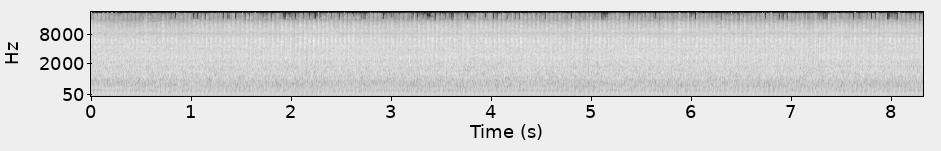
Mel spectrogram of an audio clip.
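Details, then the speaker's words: Toro Recycler Personal Pace push mower built from two broken units: steady, even engine note with no misses or surging, at about 2,800 rpm where about 3,200 is expected; normal running. "I'm not gonna lie, I'm pretty surprised that it runs."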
